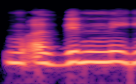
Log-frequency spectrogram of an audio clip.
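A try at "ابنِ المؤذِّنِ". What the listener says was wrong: Itu salah salah apa namanya? Salah tasydid. Apa di situ? Yang tasydidnya di atas huruf za, bukan di atas huruf nun. Itu salah apa pengaptikan aja ya.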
